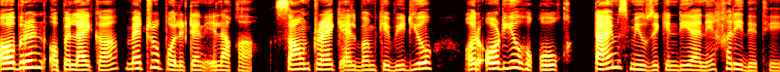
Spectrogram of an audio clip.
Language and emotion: Urdu, neutral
